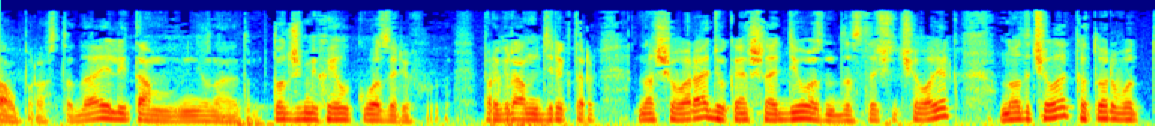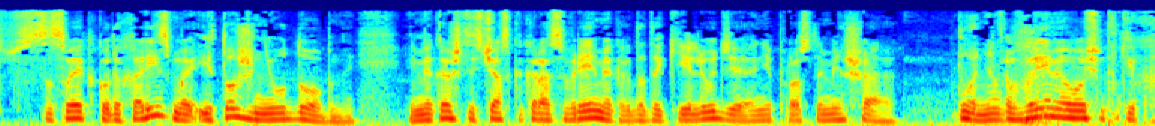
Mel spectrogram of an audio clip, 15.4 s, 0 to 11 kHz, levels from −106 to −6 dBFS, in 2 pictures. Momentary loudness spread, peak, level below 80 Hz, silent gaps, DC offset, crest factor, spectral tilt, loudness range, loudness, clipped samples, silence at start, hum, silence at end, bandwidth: 10 LU; -8 dBFS; -44 dBFS; none; under 0.1%; 16 dB; -6 dB/octave; 2 LU; -24 LUFS; under 0.1%; 0 s; none; 0 s; 8.8 kHz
